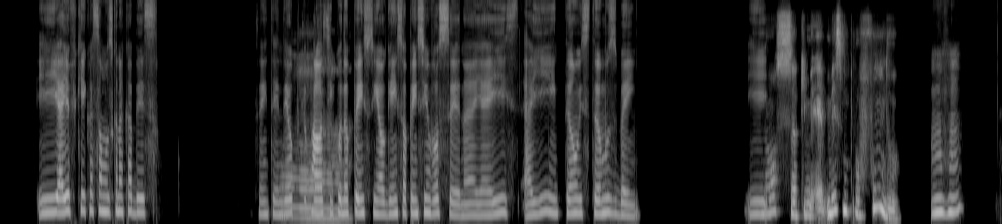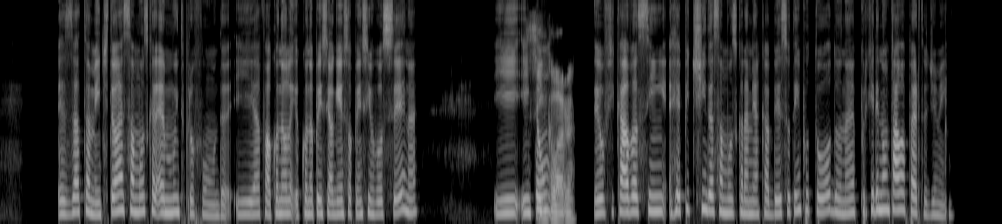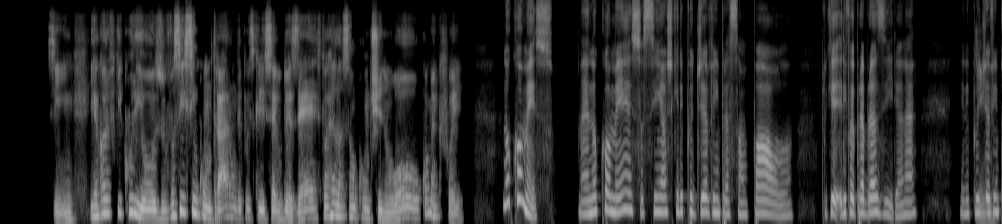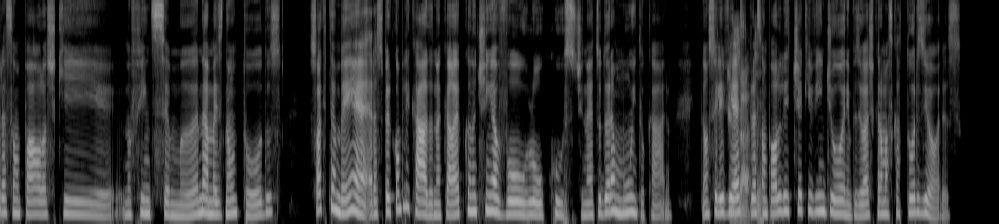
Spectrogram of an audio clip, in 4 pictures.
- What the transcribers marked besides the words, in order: tapping; in English: "low cost"
- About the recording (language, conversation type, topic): Portuguese, podcast, Tem alguma música que te lembra o seu primeiro amor?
